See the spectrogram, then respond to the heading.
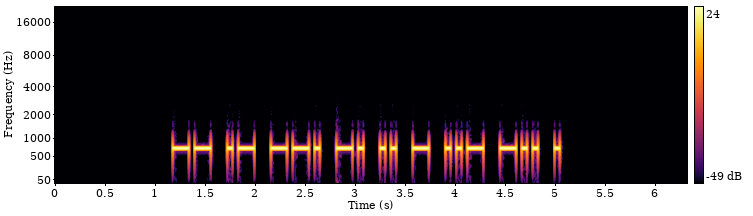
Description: Morse code, heard as a keyed tone, about 22 wpm, 700 Hz. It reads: MAGNITUDE
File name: 9 Letter Words - First 3 Letters Given - 22wpm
